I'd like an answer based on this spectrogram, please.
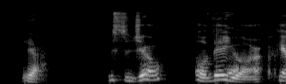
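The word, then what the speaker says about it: Zhou: Uh it's Joe. Oh, can you spell it?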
